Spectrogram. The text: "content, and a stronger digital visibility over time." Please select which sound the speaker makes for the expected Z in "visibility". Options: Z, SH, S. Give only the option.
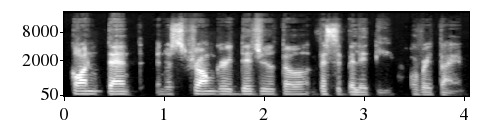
S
